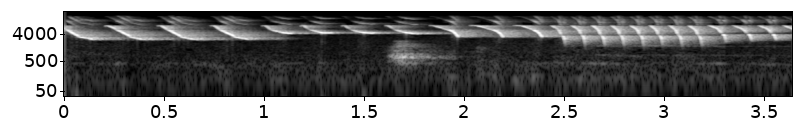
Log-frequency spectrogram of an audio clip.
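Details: Canary giving a long 'luxurious' song used as a lure to stir other canaries: fast trills of descending sweeps, then a brief low burst mid-phrase, shifting into quicker high rolling tours.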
